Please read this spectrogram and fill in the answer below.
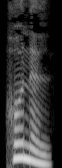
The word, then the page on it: ಹೊನಲ್: honal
